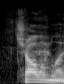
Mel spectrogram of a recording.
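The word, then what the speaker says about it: Cholmondeley: And that's why you have people like, I mean, especially like the individual Charles Chumley, even though it's spelled with, he has like, what, 19 different extra letters in the spelling. – Yeah, I know, right? Chumley.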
